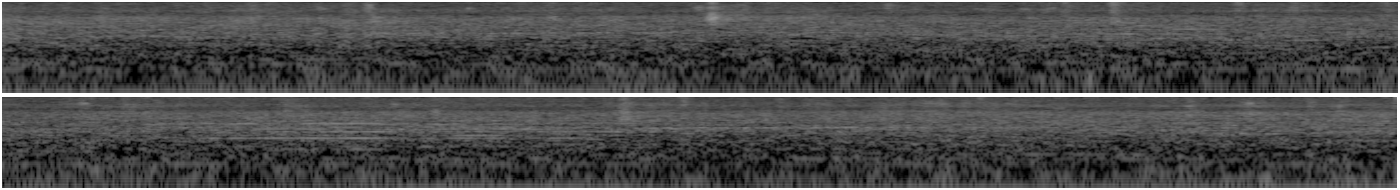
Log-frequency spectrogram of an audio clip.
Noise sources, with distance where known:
car horn, far

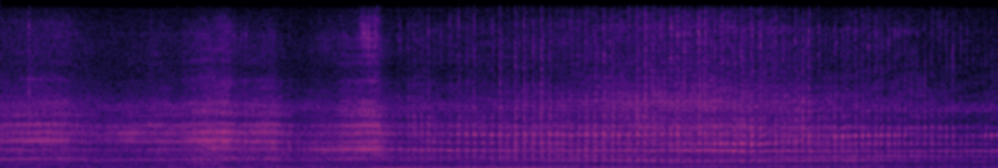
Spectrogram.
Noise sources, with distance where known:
unidentified powered saw, near

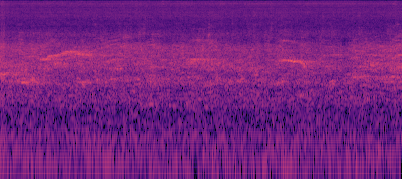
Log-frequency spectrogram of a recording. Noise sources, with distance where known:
large crowd

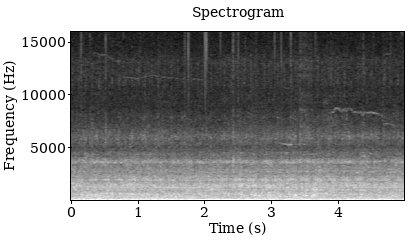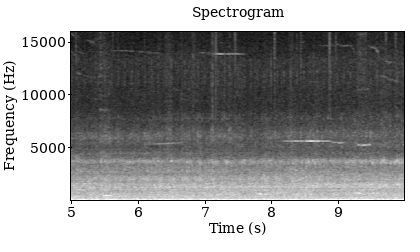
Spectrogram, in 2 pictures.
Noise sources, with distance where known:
engine of unclear size, near

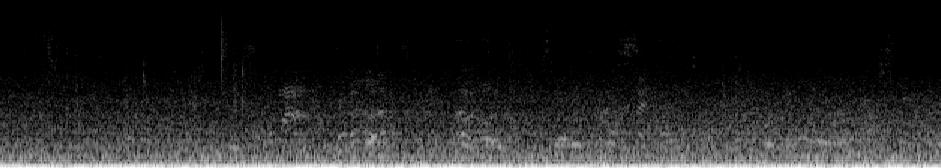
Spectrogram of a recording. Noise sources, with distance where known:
person or small group talking

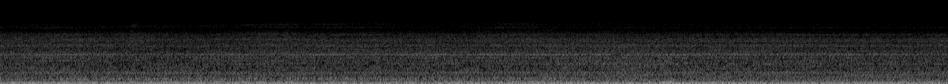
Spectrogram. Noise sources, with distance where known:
engine of unclear size

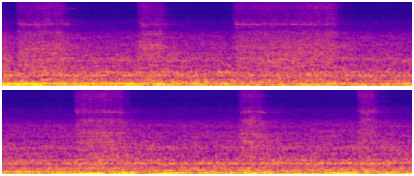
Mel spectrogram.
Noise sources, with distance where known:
pile driver, near

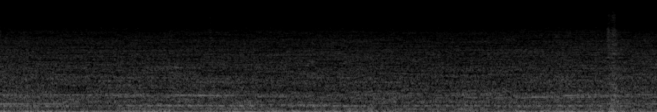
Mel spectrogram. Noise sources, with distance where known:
engine of unclear size, far

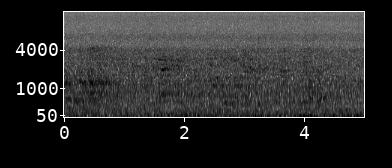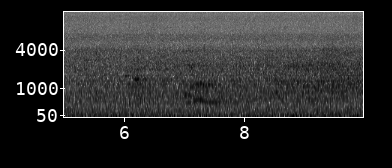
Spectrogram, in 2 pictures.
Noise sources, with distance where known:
person or small group talking, far

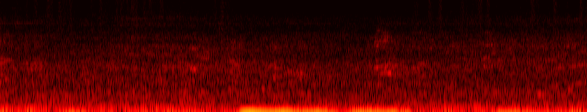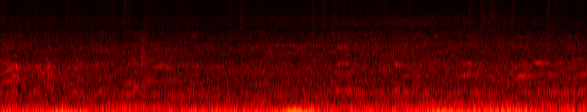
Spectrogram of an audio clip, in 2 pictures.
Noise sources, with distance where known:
person or small group talking, far

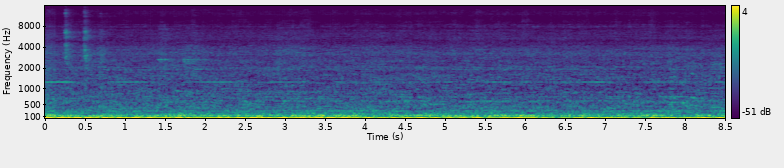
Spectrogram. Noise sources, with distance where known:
unidentified alert signal, near

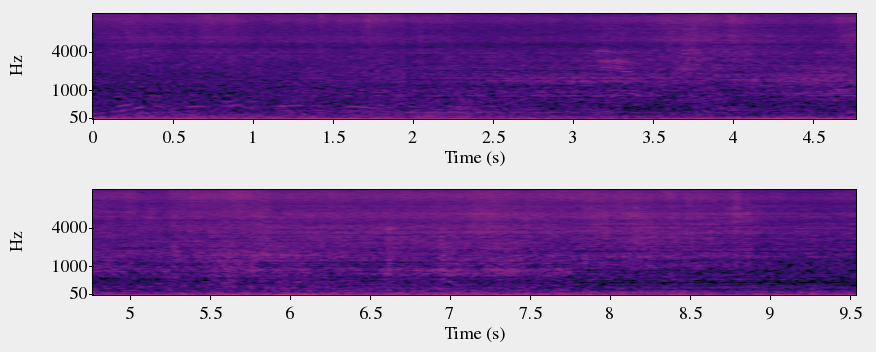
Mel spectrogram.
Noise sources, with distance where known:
engine of unclear size, far; person or small group talking, far

